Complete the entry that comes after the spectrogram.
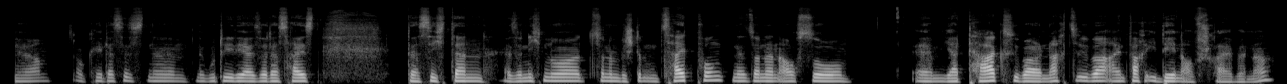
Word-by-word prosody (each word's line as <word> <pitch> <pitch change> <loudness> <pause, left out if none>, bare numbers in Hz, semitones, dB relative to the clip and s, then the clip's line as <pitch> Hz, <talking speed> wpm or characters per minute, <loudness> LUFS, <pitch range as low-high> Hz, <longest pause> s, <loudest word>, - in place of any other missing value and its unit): Ja, 150 +2 -9 0.3
okay, 160 +1 -9
das 155 +1 -6
ist 165 +1 -8
'ne 155 -3 -6
'ne 150 -1 -9
gute 160 +3 -3
Idee. 155 0 +3
Also, 145 +1 +1
das 150 -3 0
heißt, 155 -2 +3 0.8
dass 145 0 -1
ich 150 -6 0
dann 155 -4 +2 0.2
also 145 -2 -2
nicht 155 +1 -3
nur 165 -2 +2
zu 170 - -5
'nem 155 -2 -1
bestimmten 145 -1 -4
Zeitpunkt, 185 +2 +2
ne, 155 -1 0
sondern 155 -1 +1
auch 145 -3 -1
so, 150 -1 +2 0.7
ähm, 140 -1 -3
ja, 145 0 +2
tagsüber, 155 -3 +4
nachtsüber 165 +2 +1
einfach 155 +2 0
Ideen 150 -4 +1
aufschreibe, 125 +1 -6
ne? 190 +11 -5
155 Hz, 155 wpm, -24 LUFS, 145-165 Hz, 0.8 s, tagsüber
